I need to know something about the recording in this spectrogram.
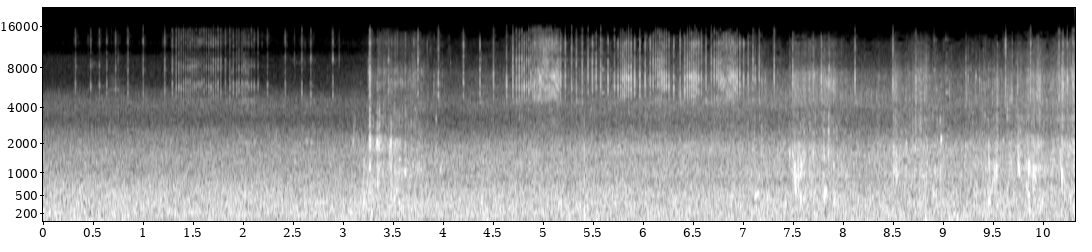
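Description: Steady rushing of creek water below a dam, with a few brief sharper sounds over it, the last near the end as a hooked rainbow trout splashes at the surface.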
